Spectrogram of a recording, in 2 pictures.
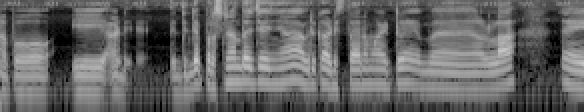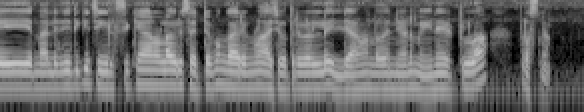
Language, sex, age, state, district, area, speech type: Malayalam, male, 30-45, Kerala, Palakkad, urban, spontaneous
